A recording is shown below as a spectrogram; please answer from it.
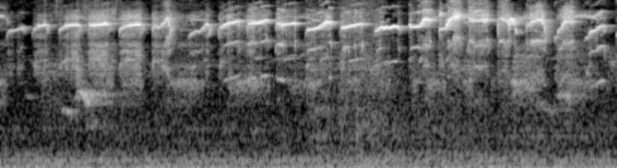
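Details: High, piercing begging squeals of an edible-nest swiftlet chick being fed, coming in rapid rhythmic pulses, some notes flicking upward, kept up steadily for eight seconds over faint low hum.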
